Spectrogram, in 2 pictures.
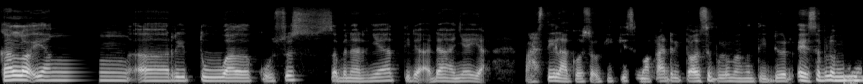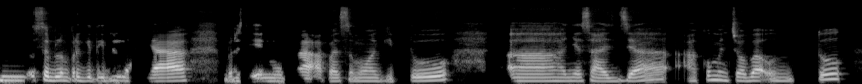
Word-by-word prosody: Kalau 200 Hz, +1 st, +9 dB
yang, 190 Hz, 0 st, 0 dB, 0.4 s
eee, 170 Hz, 0 st, 0 dB
ritual 165 Hz, -3 st, +2 dB
khusus 205 Hz, +6 st, -3 dB, 0.4 s
sebenarnya 155 Hz, +1 st, -1 dB
tidak -, -, -2 dB
ada 155 Hz, -1 st, +1 dB
hanya 150 Hz, +2 st, -2 dB
ya, 135 Hz, -, -2 dB, 0.4 s
pastilah 165 Hz, -5 st, 0 dB
gosok 135 Hz, 0 st, -4 dB
gigi 145 Hz, +2 st, -9 dB
semua 140 Hz, -3 st, -4 dB
kan -, -, 0 dB
ritual 150 Hz, 0 st, +2 dB
sebelum 150 Hz, +1 st, -2 dB
bangun 145 Hz, 0 st, -3 dB
tidur, 150 Hz, +4 st, -1 dB
eh 180 Hz, -, +7 dB
sebelum 190 Hz, -1 st, +4 dB, 0.6 s
sebelum 180 Hz, -2 st, +3 dB
pergi 170 Hz, -2 st, 0 dB
tidur 165 Hz, +2 st, -2 dB
lah -, -, -17 dB
ya, 155 Hz, +1 st, +6 dB, 0.6 s
bersihin 155 Hz, 0 st, -2 dB
muka, 150 Hz, -1 st, -3 dB, 0.2 s
apa -, -, -2 dB
semua 160 Hz, 0 st, -3 dB
gitu. 175 Hz, +5 st, +1 dB, 0.6 s
Eee, 160 Hz, 0 st, +2 dB
hanya 160 Hz, 0 st, -3 dB
saja 155 Hz, -, -1 dB
aku -, -, -9 dB
mencoba 175 Hz, -2 st, 0 dB
untuk, 225 Hz, -, -3 dB
160 Hz, 130 wpm, -20 LUFS, 150-180 Hz, 0.6 s, Kalau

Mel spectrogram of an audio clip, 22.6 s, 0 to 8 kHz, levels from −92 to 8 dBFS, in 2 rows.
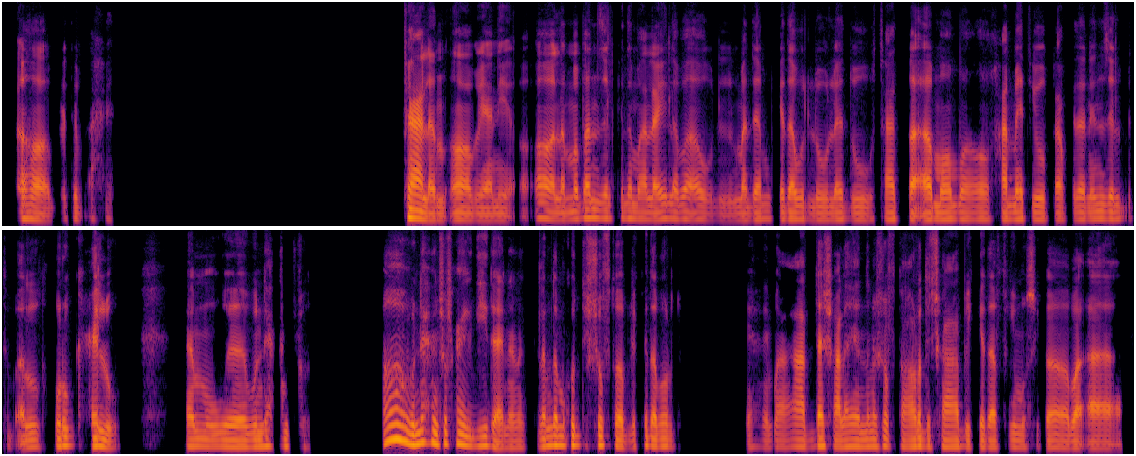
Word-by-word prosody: أها 95 Hz, -4 st, +2 dB
بتبقى 80 Hz, -, -13 dB
ح -, -, -20 dB, 3.0 s
فعلًا 90 Hz, -7 st, +6 dB
آه، 90 Hz, -1 st, +2 dB
يعني 80 Hz, 0 st, -2 dB
أ -, -, -12 dB, 0.2 s
آه 110 Hz, -3 st, +2 dB
لما 90 Hz, +1 st, -1 dB
بانزل 110 Hz, 0 st, -1 dB
كده 105 Hz, 0 st, -6 dB
مع 95 Hz, -1 st, -3 dB
العيلة 95 Hz, +2 st, 0 dB
بقى، 95 Hz, -1 st, -2 dB
والمدام 85 Hz, +3 st, -5 dB
كده، 95 Hz, 0 st, +1 dB
والأولاد 90 Hz, 0 st, -4 dB
وساعات 90 Hz, +1 st, -4 dB
بقى 90 Hz, -, +4 dB
ماما، 95 Hz, -1 st, -1 dB
حماتي 95 Hz, +1 st, -1 dB
وبتاع 95 Hz, 0 st, -2 dB
وكده 95 Hz, +1 st, -4 dB
ننزل 95 Hz, 0 st, -3 dB
بتبقى -, -, -8 dB
الخروج 105 Hz, +4 st, -1 dB
حلو، 105 Hz, -5 st, +2 dB, 0.7 s
تمام، 100 Hz, 0 st, +1 dB
و 95 Hz, 0 st, -2 dB, 0.3 s
وإن 100 Hz, 0 st, +1 dB
إحنا 105 Hz, -1 st, -5 dB
نش -, -, -19 dB, 0.8 s
آه، 190 Hz, +2 st, +8 dB
وإن 135 Hz, +3 st, +7 dB
إحنا 160 Hz, -2 st, +4 dB
نشوف 150 Hz, +2 st, 0 dB
حاجة 145 Hz, -4 st, +4 dB
جديدة 115 Hz, 0 st, +1 dB
يعني 85 Hz, +2 st, +1 dB
أنا 90 Hz, -, -3 dB
الكلام 100 Hz, +5 st, -3 dB
ده 125 Hz, -, +5 dB
ما 120 Hz, -, +2 dB
كنتش 120 Hz, 0 st, -1 dB
شفته 120 Hz, -4 st, +1 dB
قبل 95 Hz, 0 st, -2 dB
كده 105 Hz, +1 st, 0 dB
برضو. 100 Hz, -1 st, -3 dB, 0.7 s
يعني 90 Hz, 0 st, -10 dB
ما 95 Hz, -, -3 dB
عداش 100 Hz, +1 st, +1 dB
عليَّ 100 Hz, +2 st, +2 dB
إن 100 Hz, 0 st, 0 dB
أنا 100 Hz, -, 0 dB
شُفت 100 Hz, -1 st, -4 dB
عرض 100 Hz, +2 st, +1 dB
شعبي 95 Hz, -1 st, -1 dB
كده 95 Hz, -1 st, 0 dB
فيه 95 Hz, +1 st, -8 dB
موسيقى 90 Hz, -1 st, -1 dB
بقى 85 Hz, -5 st, 0 dB
95 Hz, 160 wpm, -24 LUFS, 90-105 Hz, 3.0 s, آه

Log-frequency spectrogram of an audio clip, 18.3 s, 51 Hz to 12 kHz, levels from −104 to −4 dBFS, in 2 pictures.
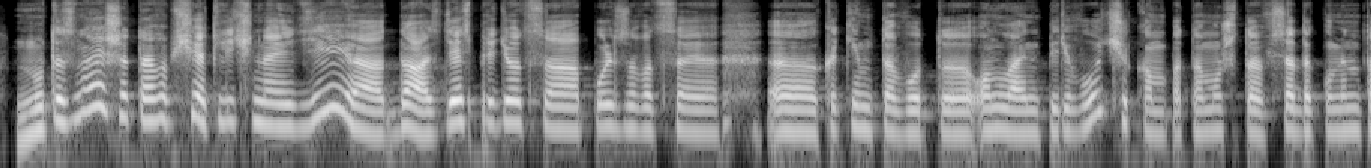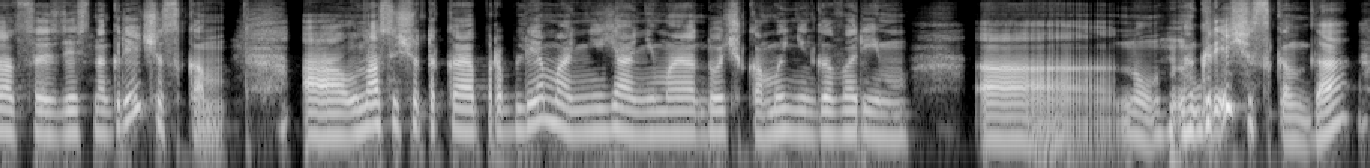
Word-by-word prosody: Ну, 165 Hz, +6 st, 0 dB
ты 235 Hz, +5 st, +4 dB
знаешь, 320 Hz, +6 st, +3 dB
это 245 Hz, -3 st, +4 dB
вообще 255 Hz, +2 st, +3 dB
отличная 230 Hz, -3 st, +2 dB
идея. 200 Hz, -, +3 dB
Да, 160 Hz, -1 st, +5 dB
здесь 225 Hz, +8 st, +3 dB
придется 215 Hz, -5 st, +1 dB
пользоваться, 185 Hz, -3 st, -2 dB, 0.3 s
э, 170 Hz, 0 st, +2 dB
каким-то 185 Hz, -1 st, -2 dB
вот 165 Hz, 0 st, -4 dB
онлайн-переводчиком, 175 Hz, -, -1 dB
потому 170 Hz, +3 st, -5 dB
что 170 Hz, -2 st, 0 dB
вся 185 Hz, +4 st, +2 dB
документация 175 Hz, -1 st, -2 dB
здесь 165 Hz, +2 st, -5 dB
на 170 Hz, -1 st, -2 dB
греческом. 245 Hz, -, -2 dB, 0.5 s
А 155 Hz, -1 st, +3 dB
у 155 Hz, +2 st, -2 dB
нас 210 Hz, +3 st, +3 dB
еще 215 Hz, -, +1 dB
такая 175 Hz, -1 st, +1 dB
проблема: 190 Hz, +5 st, -3 dB
ни 170 Hz, +1 st, -8 dB
я, 180 Hz, -2 st, -1 dB
ни 160 Hz, +1 st, -7 dB
моя 165 Hz, 0 st, 0 dB
дочка, 165 Hz, 0 st, -3 dB
мы 165 Hz, +3 st, -4 dB
не 170 Hz, -2 st, -7 dB
говорим, 160 Hz, -3 st, -5 dB, 0.4 s
э, 140 Hz, 0 st, 0 dB
ну, -, -, -7 dB
на -, -, -3 dB
греческом, 220 Hz, -, +3 dB
да. 230 Hz, -, +3 dB
175 Hz, 135 wpm, -23 LUFS, 165-210 Hz, 0.5 s, Да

